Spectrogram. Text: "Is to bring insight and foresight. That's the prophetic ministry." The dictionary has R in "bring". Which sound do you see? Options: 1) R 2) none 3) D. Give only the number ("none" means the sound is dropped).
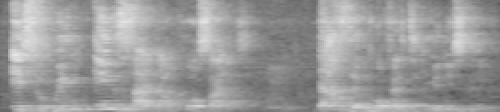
2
